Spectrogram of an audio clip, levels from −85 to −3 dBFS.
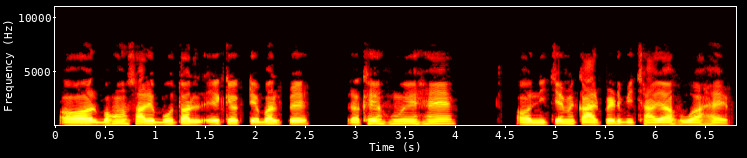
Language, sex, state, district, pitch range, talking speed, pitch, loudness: Hindi, male, Chhattisgarh, Sarguja, 150-170 Hz, 165 wpm, 155 Hz, -17 LUFS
